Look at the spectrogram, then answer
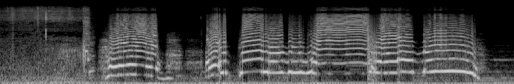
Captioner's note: suspect screaming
